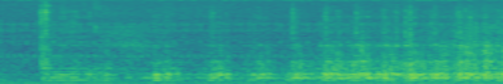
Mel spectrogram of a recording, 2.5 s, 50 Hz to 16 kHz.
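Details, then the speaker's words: Vintage 12" Windmere oscillating fan spinning up: uneven ticking and rattle over a low motor hum; the head doesn't stay straight, oscillator turns without effect, and blades may need tightening; dry motor bearings needing oil. "stay straight and that it definitely needs some oil maybe the blades to be tightened"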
